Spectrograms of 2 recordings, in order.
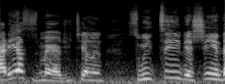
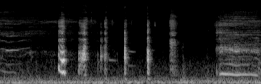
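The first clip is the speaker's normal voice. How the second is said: high laugh; 9 dB quieter than usual. Real, not acted. Laughing at Keke's rambling.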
